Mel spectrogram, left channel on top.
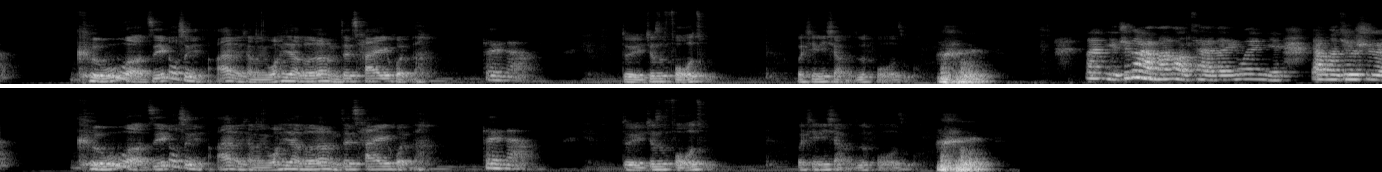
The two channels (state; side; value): drops out; right; at 10.0 s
